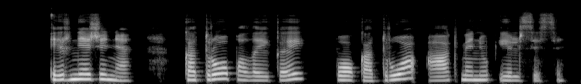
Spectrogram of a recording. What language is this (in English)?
Lithuanian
